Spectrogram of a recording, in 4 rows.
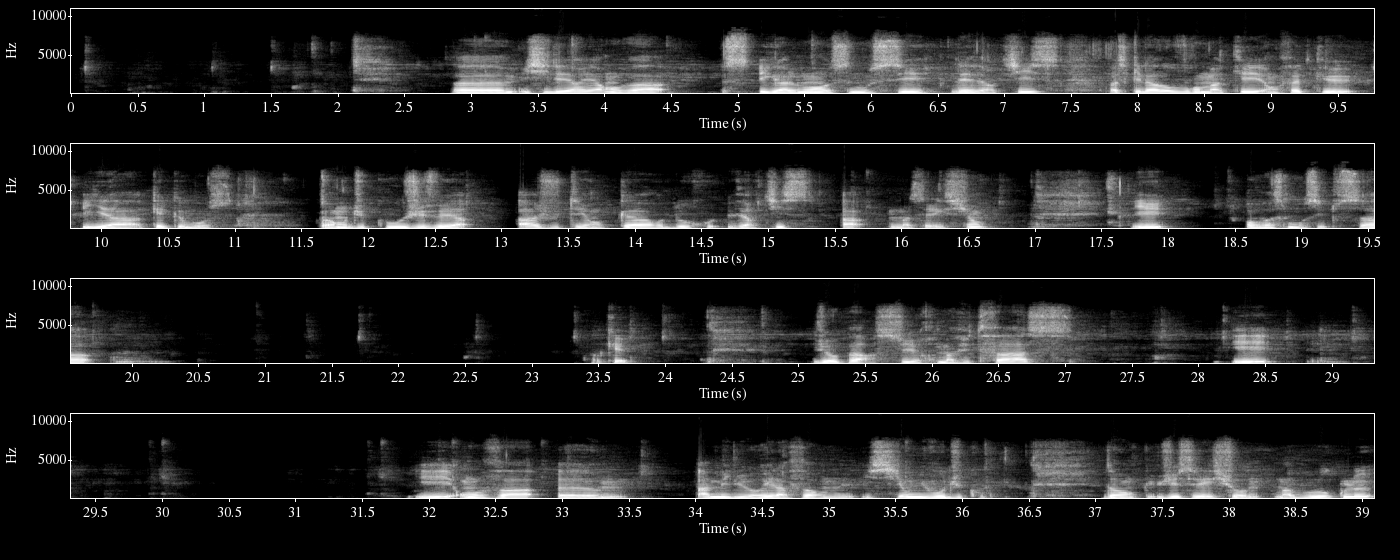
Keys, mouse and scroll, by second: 0.5-1.0 scroll up 7, 1.0-1.8 middle drag, 1.8 Tab, 3.0 right click, 3.8 ctrl+KP_Add, 4.2 ctrl+KP_Add, 4.5 ctrl+KP_Add, 5.6 ctrl+KP_Add, 6.6 scroll down 1, 6.8-9.0 middle drag, 9.0-9.4 ctrl+scroll up 2, 9.4 middle click, 10.1-10.8 scroll up 1, 10.8 middle click, 11.6 ctrl+KP_Add, 12.7-15.6 middle drag, 15.6 shift+right click, 16.3 shift+right click, 16.8 middle click, 17.6 w, 19.1 w, 21.3 middle click, 21.9 Tab, 22.6-24.8 middle drag, 24.8 KP_1, 25.4-25.8 shift+scroll down 2, 25.8-26.7 ctrl+scroll up 8, 26.7 Tab, 27.7-29.9 middle drag, 29.9 shift+right click, 31.5 right click, 32.1 alt+right click, 32.7 shift+right click, 33.0-34.0 scroll up 1, 34.0 scroll down 1, 34.2-35.4 middle drag, 35.4 shift+right click, 36.2 KP_1, 37.7-39.0 drag.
